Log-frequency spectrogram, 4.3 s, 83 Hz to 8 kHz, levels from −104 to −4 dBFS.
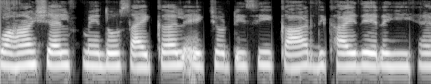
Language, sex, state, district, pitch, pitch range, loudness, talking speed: Hindi, female, Odisha, Nuapada, 225 Hz, 220-230 Hz, -14 LUFS, 180 wpm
